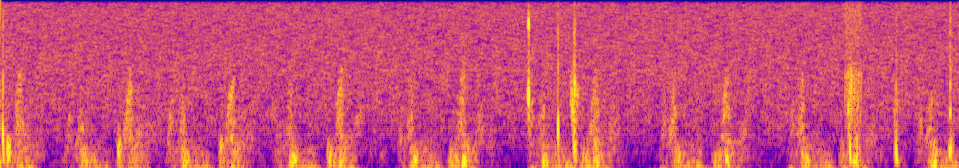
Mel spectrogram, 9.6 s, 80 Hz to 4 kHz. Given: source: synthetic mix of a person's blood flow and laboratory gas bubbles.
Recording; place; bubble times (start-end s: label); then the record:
Doppler ultrasound of blood flow; precordium
0.00-0.07 s: bubbles
5.26-5.33 s: bubbles
5.54-5.62 s: bubbles
5.70-5.81 s: bubbles
8.45-8.62 s: bubbles
8.93-9.02 s: bubbles
9.46-9.54 s: bubbles
From the record:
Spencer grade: 2 (many but less than half of the cardiac periods contain bubble signals, singularly or in groups); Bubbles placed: anywhere in the cardiac cycle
